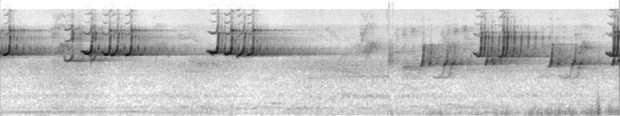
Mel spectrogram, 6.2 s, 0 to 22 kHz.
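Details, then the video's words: Calling rain quail early in the morning: clusters of clear, high metallic notes, a pause, then lower-pitched repeated notes in quick succession, with faint low rustling. "Rain quail calling 2021 | common quail calling early in the morning"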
